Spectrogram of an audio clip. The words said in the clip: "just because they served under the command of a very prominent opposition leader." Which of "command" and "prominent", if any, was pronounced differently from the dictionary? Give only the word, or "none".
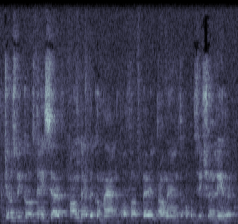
none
